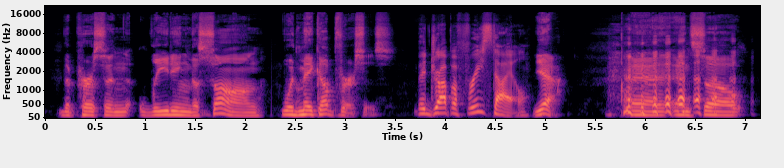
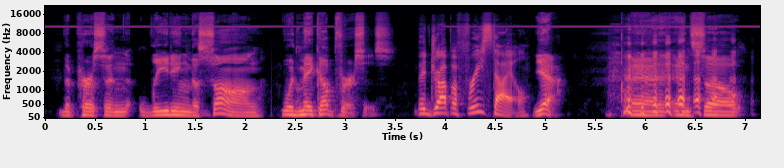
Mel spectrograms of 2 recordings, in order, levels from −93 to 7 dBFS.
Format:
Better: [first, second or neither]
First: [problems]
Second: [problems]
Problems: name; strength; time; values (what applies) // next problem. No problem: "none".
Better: first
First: none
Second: high-pitched whine; faint; until 3 s and from 4 s on; 10 kHz, 25 dB below the speech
